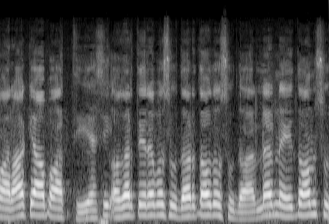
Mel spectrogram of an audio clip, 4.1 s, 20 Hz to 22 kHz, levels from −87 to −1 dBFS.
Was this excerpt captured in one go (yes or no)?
no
